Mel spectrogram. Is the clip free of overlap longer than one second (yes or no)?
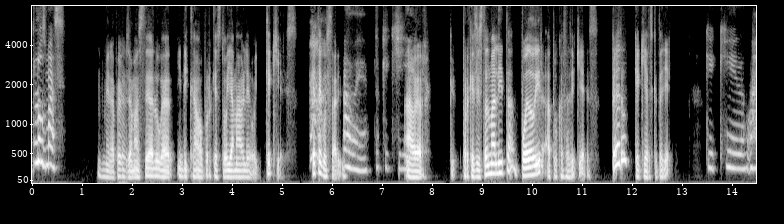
yes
